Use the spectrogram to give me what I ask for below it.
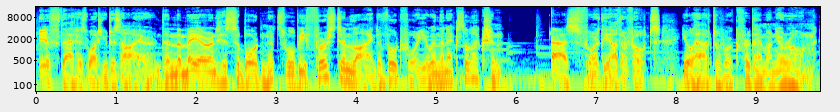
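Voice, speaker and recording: A composed, formal butler in a game, with a very low voice that still moves freely in pitch. He speaks politely and precisely, with soft music underneath. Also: expressive, moderate pace. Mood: measured. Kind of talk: game cutscene voice acting.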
